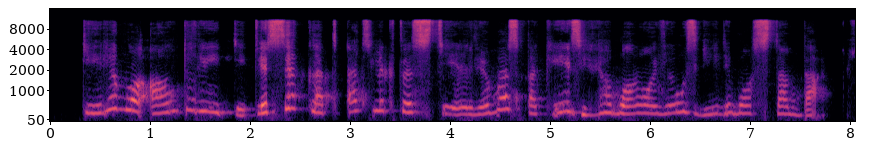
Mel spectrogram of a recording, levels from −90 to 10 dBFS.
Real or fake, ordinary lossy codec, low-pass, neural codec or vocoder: fake; AAC, 96 kbps; 10.8 kHz; codec, 24 kHz, 1.5 kbps, HILCodec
